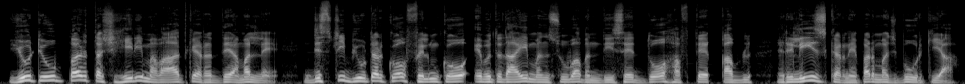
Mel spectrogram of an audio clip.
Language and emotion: Urdu, neutral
